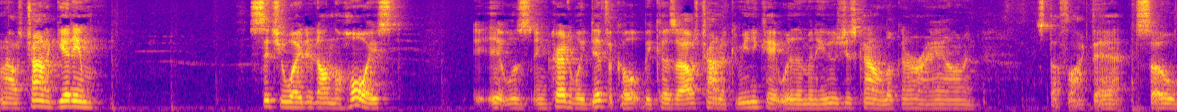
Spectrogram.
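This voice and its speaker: At a moderate pace with long, frequent pauses, a man speaks at a medium pitch with fairly even intonation. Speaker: military veteran, helicopter rescue crew. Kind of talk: interview answer. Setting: home.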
